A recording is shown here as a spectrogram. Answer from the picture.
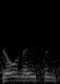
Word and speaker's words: Jonathan: you like that name joe nathan it's it's spelled jonathan but his name is joe nathan shelley and he is a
